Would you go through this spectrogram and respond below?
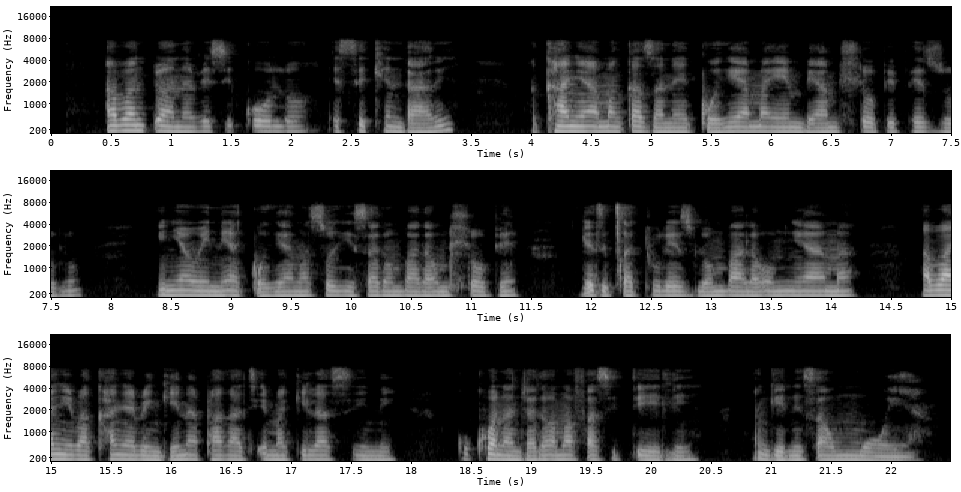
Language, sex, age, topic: North Ndebele, male, 36-49, education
